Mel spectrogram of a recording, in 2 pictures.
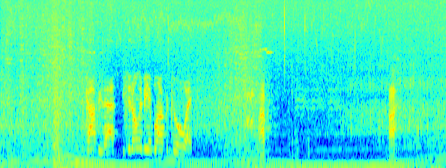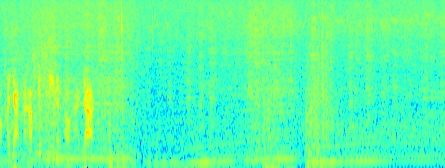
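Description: A car engine hums and rises in pitch as it shifts through gears.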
